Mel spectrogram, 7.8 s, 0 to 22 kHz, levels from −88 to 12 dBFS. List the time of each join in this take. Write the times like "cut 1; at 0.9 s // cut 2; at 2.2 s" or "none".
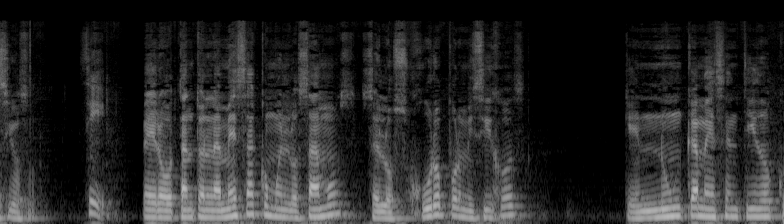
none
